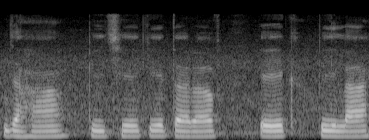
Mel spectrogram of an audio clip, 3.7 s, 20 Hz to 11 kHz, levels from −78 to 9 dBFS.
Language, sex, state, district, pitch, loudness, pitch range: Hindi, male, Bihar, Kaimur, 120 Hz, -18 LUFS, 120-125 Hz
